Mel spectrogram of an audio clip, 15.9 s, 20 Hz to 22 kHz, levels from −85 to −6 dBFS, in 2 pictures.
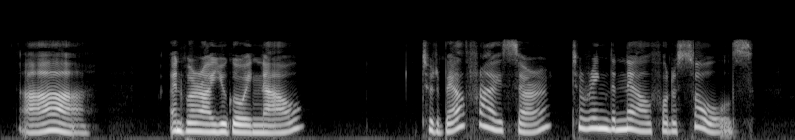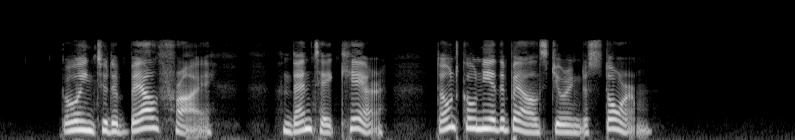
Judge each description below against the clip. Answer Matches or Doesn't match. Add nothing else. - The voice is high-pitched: Matches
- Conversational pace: Doesn't match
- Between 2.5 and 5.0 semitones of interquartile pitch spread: Doesn't match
